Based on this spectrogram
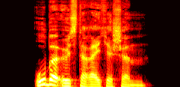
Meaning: strong dative masculine/neuter singular of oberösterreichisch
- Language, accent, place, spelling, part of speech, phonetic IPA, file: German, Germany, Berlin, oberösterreichischem, adjective, [ˈoːbɐˌʔøːstəʁaɪ̯çɪʃm̩], De-oberösterreichischem.ogg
